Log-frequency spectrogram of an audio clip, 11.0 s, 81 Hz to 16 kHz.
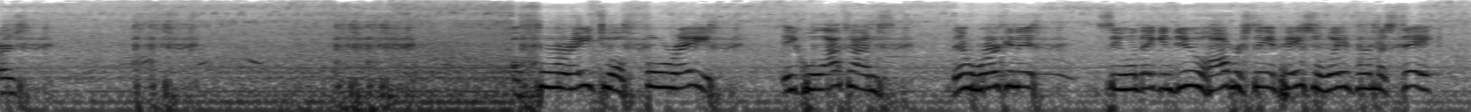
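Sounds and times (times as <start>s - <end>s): low steady hum: 0.0s - 11.0s
rc car motors whining: 0.0s - 11.0s.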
